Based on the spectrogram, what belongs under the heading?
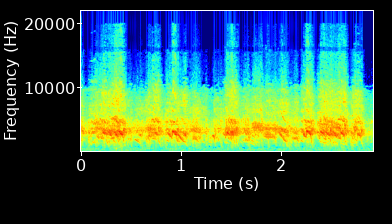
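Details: Indonesian Asian glossy starling, or cucak keling, with its loud, sharp call. Steady stream of high, harsh, squeaky notes run together into an unbroken chatter of even loudness.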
